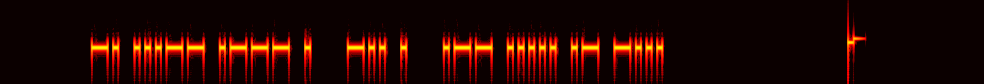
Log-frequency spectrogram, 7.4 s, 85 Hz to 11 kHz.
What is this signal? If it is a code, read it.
Morse code, heard as a keyed tone, about 32 wpm, 700 Hz. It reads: N3JE DE W5AB
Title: USA Callsign DE Callsign - 4 Characters - 30wpm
